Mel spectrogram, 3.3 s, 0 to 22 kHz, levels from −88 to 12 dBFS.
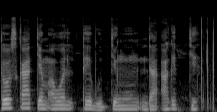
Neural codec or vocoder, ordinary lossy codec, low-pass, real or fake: none; none; none; real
